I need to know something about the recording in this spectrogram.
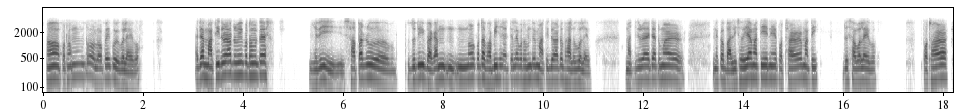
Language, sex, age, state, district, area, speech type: Assamese, male, 30-45, Assam, Biswanath, rural, conversation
